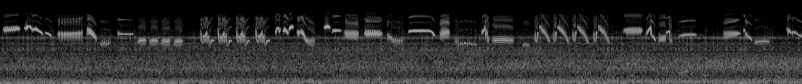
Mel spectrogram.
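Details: Lark singing a continuous high warbling stream of rapid chirps, slurred whistles and trills over steady low background rumble and insect-like hiss.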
